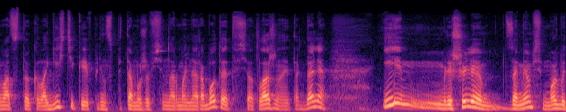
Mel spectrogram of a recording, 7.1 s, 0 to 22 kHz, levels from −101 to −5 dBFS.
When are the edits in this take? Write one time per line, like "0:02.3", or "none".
none

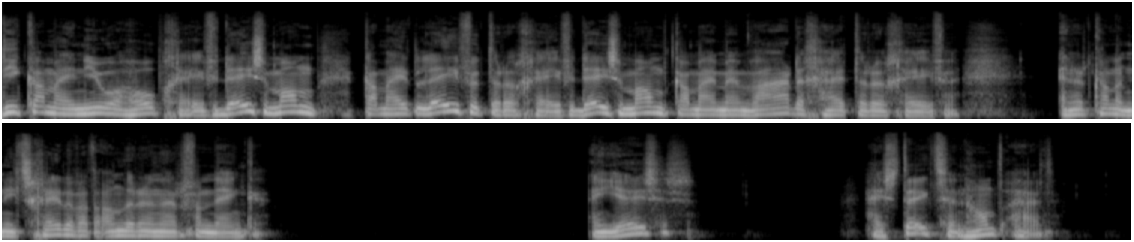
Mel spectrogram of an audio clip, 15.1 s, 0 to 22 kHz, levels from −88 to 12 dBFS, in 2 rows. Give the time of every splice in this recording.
none

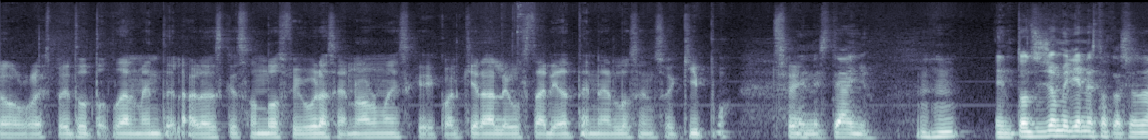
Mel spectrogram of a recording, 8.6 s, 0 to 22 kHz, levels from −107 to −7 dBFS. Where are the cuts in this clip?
0:05.8

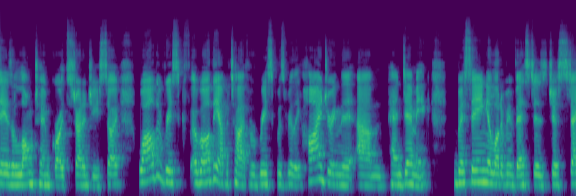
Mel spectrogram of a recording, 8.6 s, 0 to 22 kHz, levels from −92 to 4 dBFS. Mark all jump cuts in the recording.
none

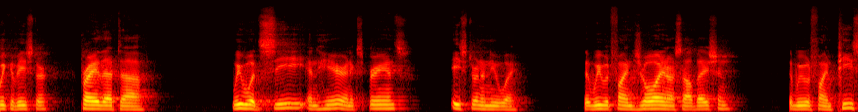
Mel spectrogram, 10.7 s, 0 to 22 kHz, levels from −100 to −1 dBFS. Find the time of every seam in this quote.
0:01.0
0:07.2

